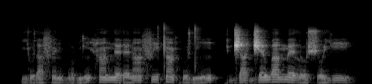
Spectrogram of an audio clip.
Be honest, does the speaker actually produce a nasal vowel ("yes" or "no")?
yes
